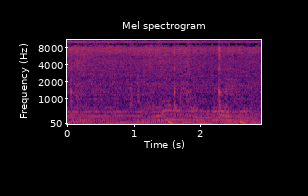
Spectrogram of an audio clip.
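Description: Black-eyed peas stirred slowly in a hot pan for alasanda guggillu, a steady close sizzle with soft scraping strokes and a brief clink, no voices.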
